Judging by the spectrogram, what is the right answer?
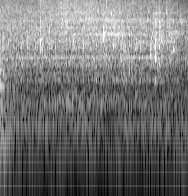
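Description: About four cups of chicken broth pour into a pot in a home kitchen, a steady, fairly quiet liquid splashing stream with no talking.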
